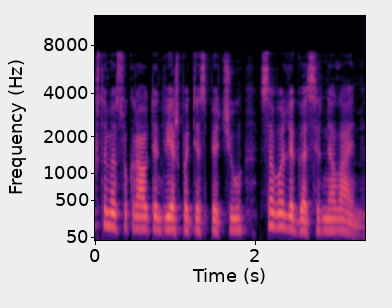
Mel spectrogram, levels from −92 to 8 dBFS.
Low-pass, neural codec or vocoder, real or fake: 7.2 kHz; none; real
